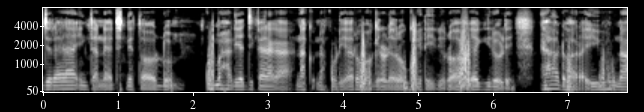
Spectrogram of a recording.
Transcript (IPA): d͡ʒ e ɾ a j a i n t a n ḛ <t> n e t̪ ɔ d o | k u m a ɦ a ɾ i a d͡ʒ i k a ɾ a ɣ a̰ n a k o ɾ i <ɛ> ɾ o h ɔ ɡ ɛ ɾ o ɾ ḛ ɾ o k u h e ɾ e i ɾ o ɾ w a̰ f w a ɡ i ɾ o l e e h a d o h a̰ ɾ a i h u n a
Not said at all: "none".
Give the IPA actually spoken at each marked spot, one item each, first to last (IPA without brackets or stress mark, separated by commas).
t, a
